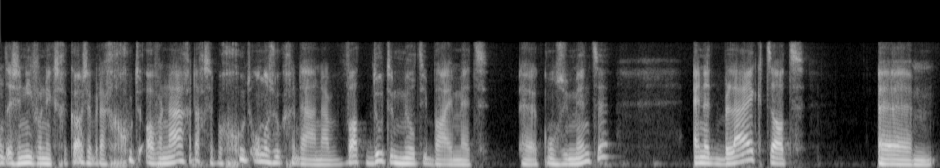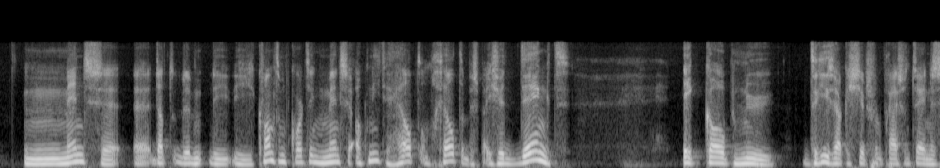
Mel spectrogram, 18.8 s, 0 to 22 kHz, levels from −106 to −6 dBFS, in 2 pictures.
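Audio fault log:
No faults are heard in this speech recording. The G.722 wideband telephone coding path is audible as a ceiling at about 7.7 kHz with a light hiss in the upper band and a slightly grainy lower band, which fits its 48 kbit/s mode.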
